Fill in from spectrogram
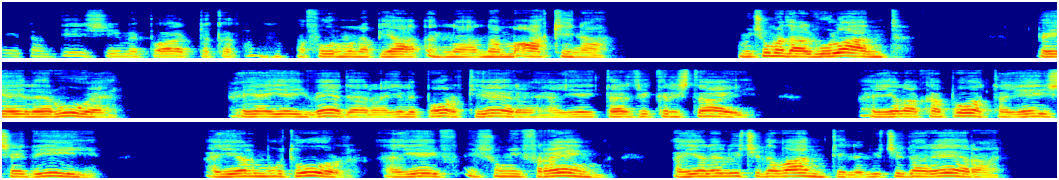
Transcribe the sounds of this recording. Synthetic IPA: ɛjt̪ant̪isimepaɾt̪kakafuɾmonapjananamakina | kumint͡ʃumad̪alvulant̪ | pejajleɾue | pejajɛjvɛd̪eɾajelepɔɾt̪jɛɾeajɛjt̪ɛɾd͡ʒikɾist̪aj | ajelakapɔt̪ajɛjsed̪i | ajelmut̪uɾ | ajɛjisuŋifɾɛŋ | ajelelyt͡ʃid̪avant̪ilelyt͡ʃid̪aɾɛːɾa

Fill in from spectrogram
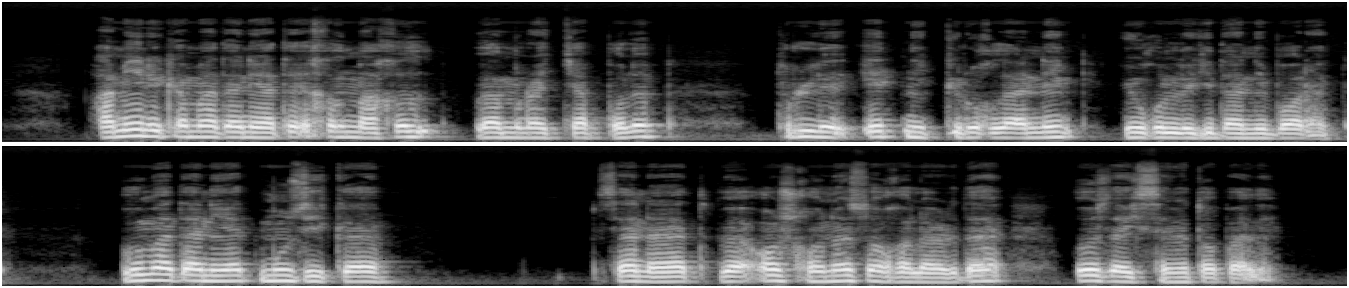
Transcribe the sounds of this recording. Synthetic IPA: ame̞ɾɪkʰamad̪anijat̪ʰɪχɨlˠmaχɨlˠvamʊɾakʲʰːab̚bolɪp̚ | t̪ʰʊɾlɪʔe̞t̪nɪk̚ʲɡʊɾʊχlaɾnɪŋ | jʊʁʊlˠːɪɡʲɪd̪anɪbɒɾʔa̰t̪̚ | b̥ʊmad̪anijat̪muzɪkʰa | sanat̪vaʔɒʃχɒnasɒɦalaɾɪd̪a | ɵzakʲsɪnɪt̪ʰɒpʰa̰d̪ɪ

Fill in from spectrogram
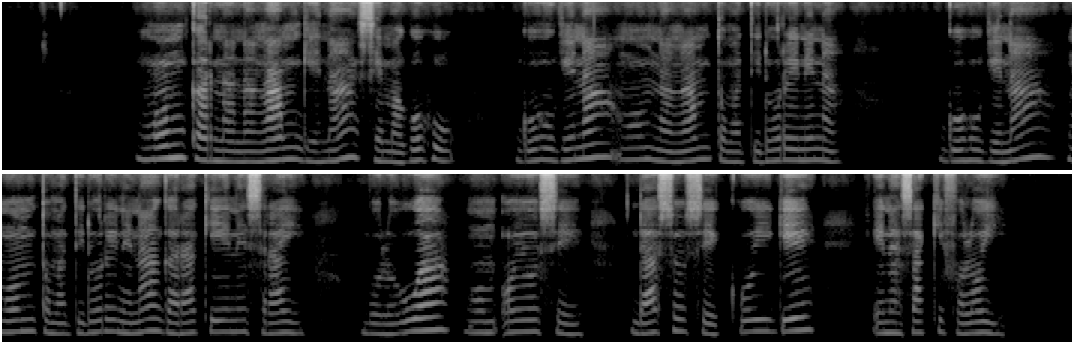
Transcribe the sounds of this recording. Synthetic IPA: ŋomkarnanaŋamɡenasemaɡoɦu | ɡoɦuɡenaŋomnaŋamt̪omat̪idoɾenena | ɡoɦuɡenaŋomt̪omat̪idoɾenenaɡaɾakienesɾai | bolouaŋomojose | dasosekʰoiɡeː | nasakifoloi

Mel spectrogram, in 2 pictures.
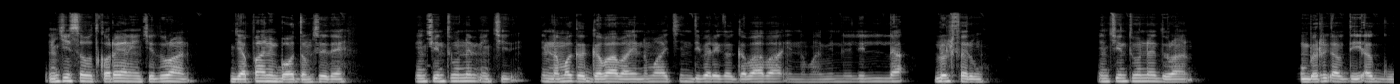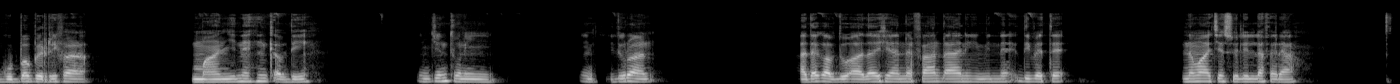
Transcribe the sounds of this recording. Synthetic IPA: ʔɪnt͡ʃɪnsɐbɔt̪kʼɔɾeːnɪnt͡ʃɪd̪ʊɾaːn | d͡ʒɐpːaːnɪboːd̪ɔms̬ɛt̪ɛ | ɪnt͡ʃɪnt̪uːnːɛnɪnt͡ʃɪɪnːɐmɐɡɐɡːɐbaːbaːɪnːɐmat͡ʃːɪnd̪ɪbɛɾɛɡɐɡɐbaːbaːɪnːɐmɐɪmɪnːɛlɪlːɐ | lɔlfɛᶑʊ | ʔɪnt͡ʃɪnt̪uːnːɛd̪ʊɾaːn | wɔmbɪrːɪkʼɐbd̪ɪʔɐɡʊɡʊbːɐbɪrːɪfaː | maːnd͡ʒɪnːɛɦɪŋkʼɐbd̪i | ɪnt͡ʃɪnt̪ʊn | ɪnt͡ʃid̪ʊɾan | ʔaːd̪ɐkʼɐb̚d̪ʊaːd̪aɪʃ̬ɪɐnːɛfaːnᶑaːniɪmɪnːɛd̪ɪbɛt̪ːɛ | nːɐmaːt͡ʃːɛnsʊlɪlːɐfɛᶑaː

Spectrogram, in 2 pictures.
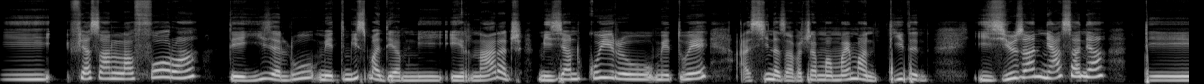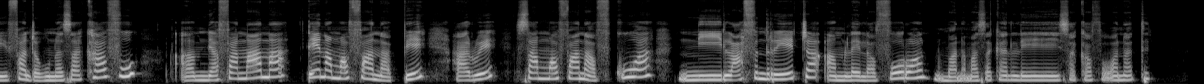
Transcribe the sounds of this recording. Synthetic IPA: ifjasanilafoɾa | d̪̥eizalumet̪imisimand̪eaminieɾinaɾaʈ͡ʂə̥mis̬ianikuiɾewmet̪iwea̰sinəzavaʈ͡ʂəmamajmanud̪̥id̪inə̥iziuzaniniasanad̪̥efaɳɖ͡ʐaɦunəsakafu | a̰miniafananət̪enəmafanab̥eaɾiwe | samimafanavu̥kuənilafiniɾeʈ͡ʂəʔaminlajlafoɾanumana̰masakanilesakafa̰wanat̪ini̥

